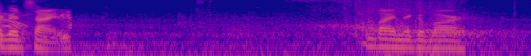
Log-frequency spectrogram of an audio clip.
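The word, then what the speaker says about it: Gewehr: I'm buying the Gavar. It's called a Gewer when I was a kid. When I grew up, I realized that's not how you pronounce that.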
